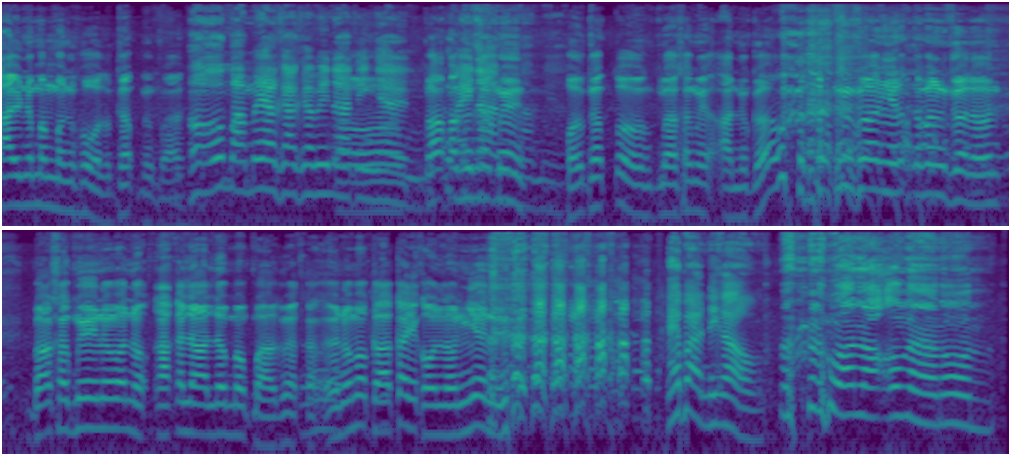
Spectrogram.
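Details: Young man who had palate surgery as a child and learned to speak late; hypernasal speech after cleft palate repair.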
